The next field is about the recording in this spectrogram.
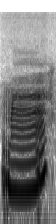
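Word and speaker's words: หมา: So when you put H in front, it become rising tone.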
